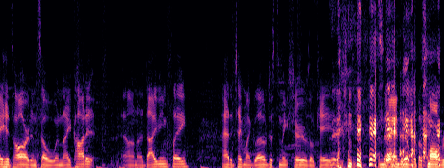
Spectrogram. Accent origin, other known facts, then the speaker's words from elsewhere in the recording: Deming, New Mexico, United States; we have more people now in Deming.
